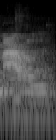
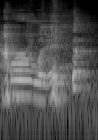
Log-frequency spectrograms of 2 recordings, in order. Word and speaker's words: Maryland: So I wanted to move to Maryland, but Maryland's expensive like New Jersey. It's almost as expensive. So she said Maryland.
